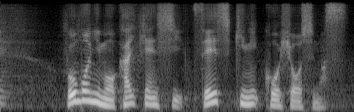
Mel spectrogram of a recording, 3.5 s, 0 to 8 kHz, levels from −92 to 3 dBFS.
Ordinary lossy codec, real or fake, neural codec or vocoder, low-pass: none; fake; codec, 16 kHz, about 1 kbps, DyCAST, with the encoder's durations; 7.2 kHz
